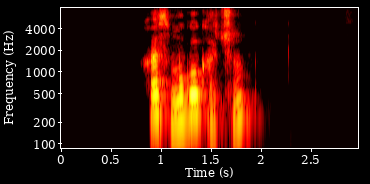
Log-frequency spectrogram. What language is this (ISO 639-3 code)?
lzz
